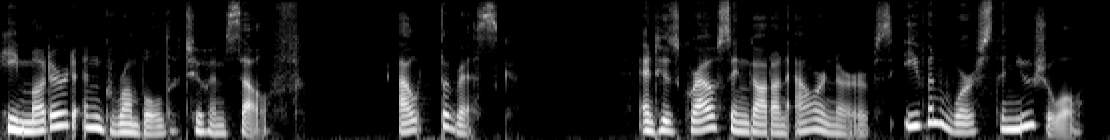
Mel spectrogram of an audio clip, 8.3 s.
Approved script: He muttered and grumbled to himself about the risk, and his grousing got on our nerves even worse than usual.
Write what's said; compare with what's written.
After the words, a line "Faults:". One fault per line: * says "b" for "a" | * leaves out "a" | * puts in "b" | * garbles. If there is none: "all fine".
He muttered and grumbled to himself out the risk, and his grousing got on our nerves even worse than usual.
Faults:
* says "out" for "about"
